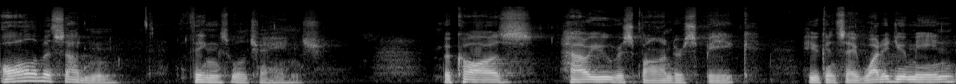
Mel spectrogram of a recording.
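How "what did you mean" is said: riled-up, upset, defensive and angry tone. Showing how a question sounds in conflict: upset, angry way. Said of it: "in a kind of upset, angry way".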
